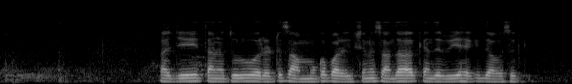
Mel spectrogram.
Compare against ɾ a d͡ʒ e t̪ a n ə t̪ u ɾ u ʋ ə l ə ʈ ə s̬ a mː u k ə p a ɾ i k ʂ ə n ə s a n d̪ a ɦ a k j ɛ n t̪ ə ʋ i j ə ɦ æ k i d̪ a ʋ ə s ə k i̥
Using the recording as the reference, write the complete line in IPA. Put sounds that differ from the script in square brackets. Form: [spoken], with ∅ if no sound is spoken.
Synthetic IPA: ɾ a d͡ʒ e t̪ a n ə t̪ u ɾ u ʋ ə l ə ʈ ə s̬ a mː u k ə p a ɾ i k ʂ ə n ə s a n d̪ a ɦ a k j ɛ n [d̪] ə ʋ i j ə ɦ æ k i d̪ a ʋ ə s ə k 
